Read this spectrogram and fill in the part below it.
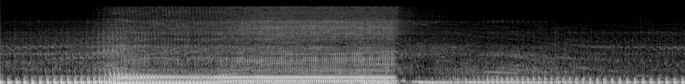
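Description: A 2022 Suzuki KingQuad 750 ATV takes off uphill in high gear, its engine rising from a thumping idle into a loud, steady pulling drone. It drops off abruptly and then settles back into a lumpy idle nearby.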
